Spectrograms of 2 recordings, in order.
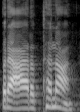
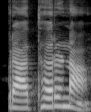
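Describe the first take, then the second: First: The r sound comes just before the th. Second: The r sound comes just before the n. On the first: The speaker calls it right. "र के बाद थ का उच्चारण आएगा" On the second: The speaker calls it wrong. "र के बाद न का उच्चार हो गया"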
